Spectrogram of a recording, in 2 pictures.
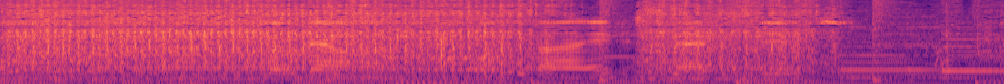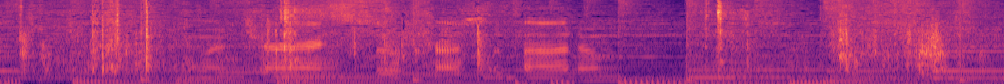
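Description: Sailrite Professional Long Arm four-point zigzag sewing machine stitching through polyester webbing, loudest in the first three seconds, with background music and faint voices.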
